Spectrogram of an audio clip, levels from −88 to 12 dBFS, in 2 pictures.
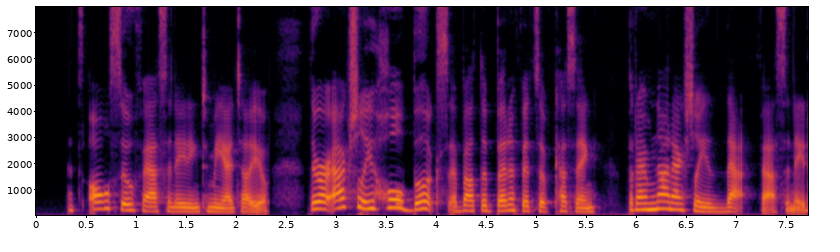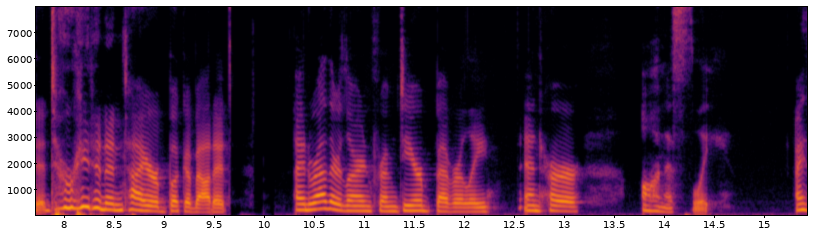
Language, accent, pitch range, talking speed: English, American, 175-250 Hz, 165 wpm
